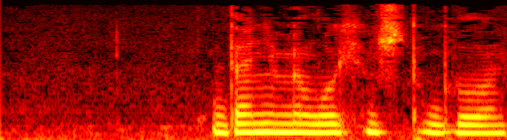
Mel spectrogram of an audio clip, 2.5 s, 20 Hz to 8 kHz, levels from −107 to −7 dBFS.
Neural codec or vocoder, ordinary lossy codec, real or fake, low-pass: codec, 16 kHz, 4 kbps, FunCodec, trained on Chinese and English, 50 frames a second; MP3, 32 kbps; fake; 7.2 kHz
